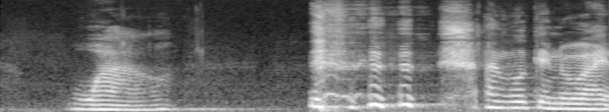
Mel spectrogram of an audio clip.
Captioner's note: laughs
